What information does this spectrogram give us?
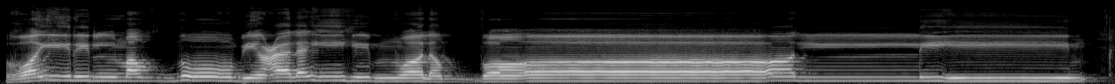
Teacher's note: اپنے ضاد کو آگے لام کے ساتھ ضرور ملانا ہے، کیونکہ لام کے اوپر آپ کو تشدید بھی نظر آ رہی ہے، تو آپ نے ایسے ملانا ہے کہ اپنے ایک سیکنڈ کے لیے رکنا بھی ہے اس کے اوپر، تاکہ یہ پتہ چل جائے کہ آپ نے جزم پر نہیں آپ نے ملایا، بلکہ آپ نے تشدید کے ذریعے سے اگلے لفظ کے ساتھ ملایا ہے، حرف کے ساتھ۔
